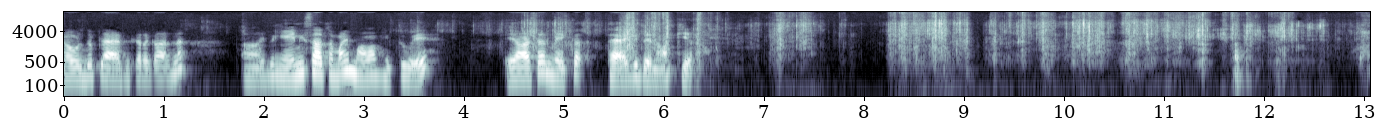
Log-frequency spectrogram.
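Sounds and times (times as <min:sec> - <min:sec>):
packaging crinkling and rustling: 0:03.2 - 0:13.0.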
